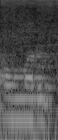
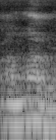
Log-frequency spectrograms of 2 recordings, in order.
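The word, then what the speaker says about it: Amr: Kedua riwayat Muslim daripada hadis Umar bin As. Ketika hendak wafat berwasiat Itu bukan Umar, Amar lah, Amar. Bila Umar wawunya kan ada. Amar. Bila pakai waw itu Amar bacanya.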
